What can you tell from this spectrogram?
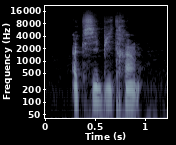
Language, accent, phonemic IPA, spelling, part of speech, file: French, France, /ak.si.pi.tʁɛ̃/, accipitrin, adjective, LL-Q150 (fra)-accipitrin.wav
- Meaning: accipitrine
